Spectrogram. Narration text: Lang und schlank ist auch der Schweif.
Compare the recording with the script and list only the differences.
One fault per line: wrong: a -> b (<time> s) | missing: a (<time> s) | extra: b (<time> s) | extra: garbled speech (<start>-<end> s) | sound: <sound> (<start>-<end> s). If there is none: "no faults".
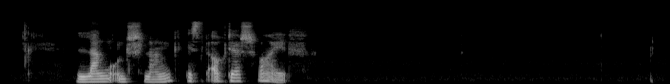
no faults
